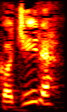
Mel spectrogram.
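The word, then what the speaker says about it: Gojira (ゴジラ): Medina nos comenta que a la hora de romanizar la J, la pronunciación se cambió, o sea que los norteamericanos se fueron directo con Godzilla, y pues significa precisamente lo mismo que en japonés, Gojira.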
